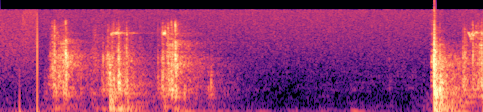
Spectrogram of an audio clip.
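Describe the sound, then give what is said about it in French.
A door being opened as someone is shown out: a few light clicks and scraping movements, then a sharper thud near the end. “Elle le raccompagne jusqu'à la porte. Elle ouvre la porte.”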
